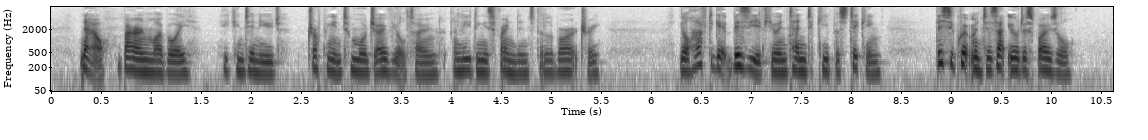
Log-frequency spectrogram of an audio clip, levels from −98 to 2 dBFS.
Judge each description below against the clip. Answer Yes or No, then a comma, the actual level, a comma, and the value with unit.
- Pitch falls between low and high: Yes, medium, 155 Hz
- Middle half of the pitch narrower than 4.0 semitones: Yes, average, 2.7 semitones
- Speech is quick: Yes, fast, 210 wpm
